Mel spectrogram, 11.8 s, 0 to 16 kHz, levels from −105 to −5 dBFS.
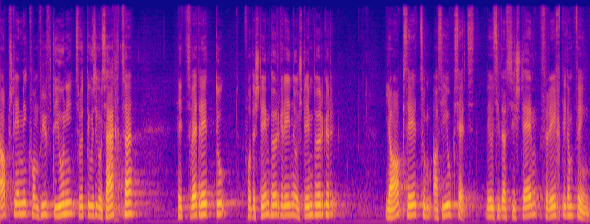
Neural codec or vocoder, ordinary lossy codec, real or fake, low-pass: codec, 44.1 kHz, 7.8 kbps, Pupu-Codec; none; fake; 14.4 kHz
